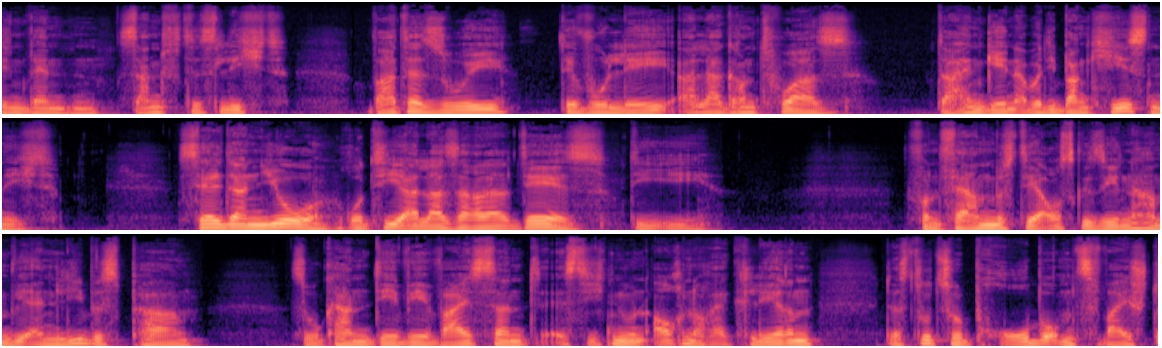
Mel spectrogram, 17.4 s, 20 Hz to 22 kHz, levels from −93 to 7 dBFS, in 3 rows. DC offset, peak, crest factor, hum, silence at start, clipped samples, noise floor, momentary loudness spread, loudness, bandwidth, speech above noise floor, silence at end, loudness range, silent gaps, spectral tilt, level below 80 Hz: under 0.1%; 0 dBFS; 16 dB; none; 0 s; under 0.1%; -59 dBFS; 11 LU; -17 LUFS; 19 kHz; 43 dB; 0 s; 4 LU; none; -5 dB/octave; -36 dBFS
